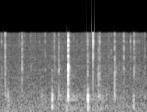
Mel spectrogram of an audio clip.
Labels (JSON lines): {"label": "ambient", "recorder": "HydroMoth"}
